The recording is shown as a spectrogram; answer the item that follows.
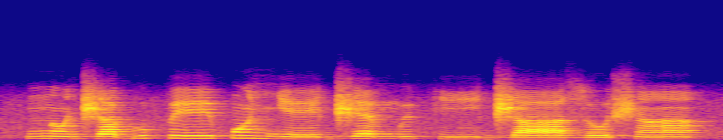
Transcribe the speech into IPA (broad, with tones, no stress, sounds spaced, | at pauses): n ɔ̃˨ d͡ʒ a˨ ɡʷ ɨ˦ p eː˦ p ɔ̃˦ ɲ eː˨ d͡ʒ ɛ˦ m ɨ˧ k iː˨ d͡ʒ aː˨ z o˨˦ ʃ ã˧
